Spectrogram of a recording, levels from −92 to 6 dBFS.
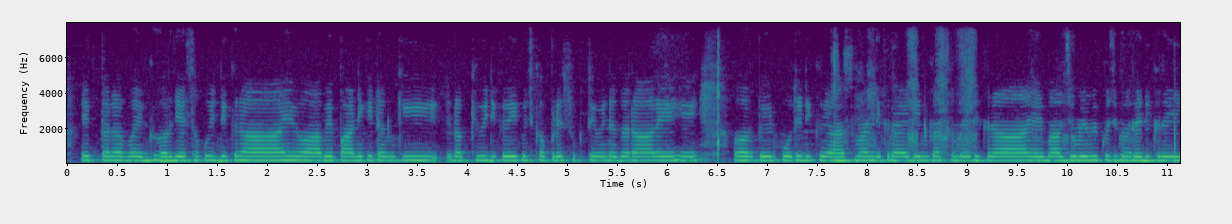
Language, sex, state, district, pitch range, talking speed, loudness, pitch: Hindi, female, Uttar Pradesh, Jalaun, 220-230 Hz, 275 wpm, -26 LUFS, 225 Hz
